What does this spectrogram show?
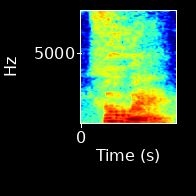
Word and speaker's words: Samhain: to the festival of samhain pronounced su-wing the septic new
